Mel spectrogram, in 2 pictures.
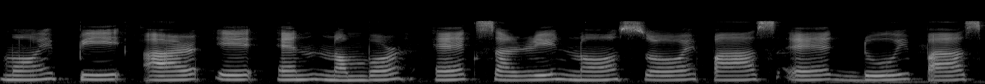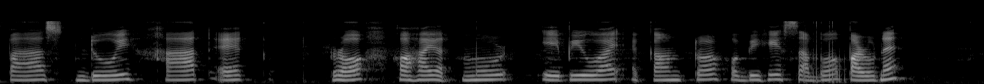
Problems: constant background noise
